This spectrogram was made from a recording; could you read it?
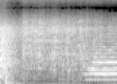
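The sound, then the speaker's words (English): Glass shatters with a sharp crash, followed by a bright, scattered tinkling of shards that rings on briefly, loud and with no voices. “Frassino pitched forward, bounced against his desk, fell into the broken glass on the floor.”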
